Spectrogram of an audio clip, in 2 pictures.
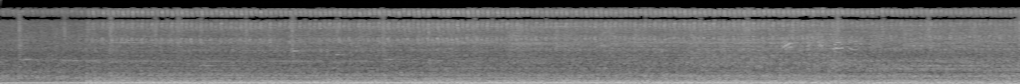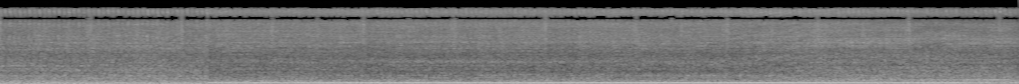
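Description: Helicopter engine and rotor noise heard from inside the cabin in flight: a loud, steady drone with a low hum that fades for a few seconds about halfway through and then returns.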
